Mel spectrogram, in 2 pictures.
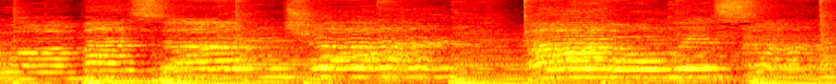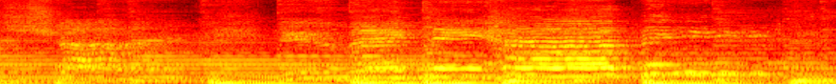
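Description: A woman singing a slow song to an acoustic guitar and a plucked upright double bass, with deep bass notes under the voice.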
